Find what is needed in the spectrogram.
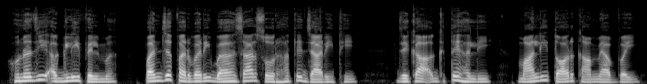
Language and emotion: Sindhi, neutral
